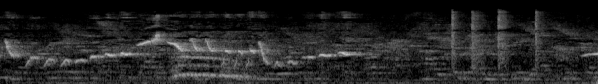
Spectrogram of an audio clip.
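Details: Pure white albino White-rumped Shama giving varied whistled phrases, rising and falling, followed by several sharp high clicks and quieter notes.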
